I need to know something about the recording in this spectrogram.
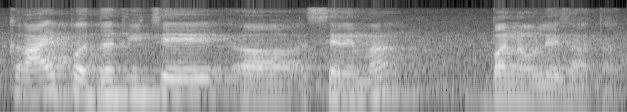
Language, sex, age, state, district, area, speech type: Marathi, male, 30-45, Maharashtra, Mumbai City, urban, spontaneous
